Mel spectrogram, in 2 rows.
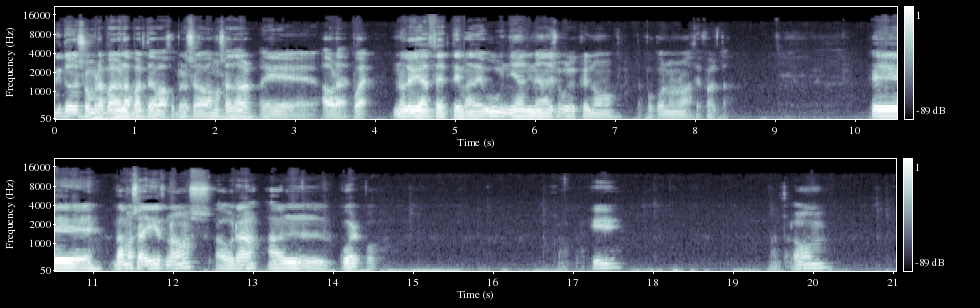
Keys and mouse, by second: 10.4 Tab, 12.4-13.9 right drag, 13.9 Tab, 14.5 right click, 14.9 l, 16.9-21.0 middle drag, 17.9 l, 19.5 l, 20.7 l.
